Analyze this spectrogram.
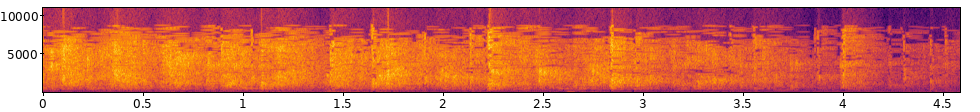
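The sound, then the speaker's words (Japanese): An audience at a church worship service claps steadily for several seconds, a dense wash of many hands with no voices, the sound slowly tapering off toward the end. “全員引き渡り拍手を持って”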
